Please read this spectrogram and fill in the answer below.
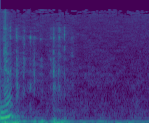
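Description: Typing on a computer keyboard: a quick run of key clicks about half a second in, fading to a few faint keystrokes, over a low steady hum.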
